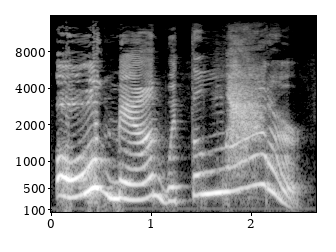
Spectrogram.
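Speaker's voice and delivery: high, loud, stretched-out holler; desperate shout. Acted. Chang to the unanswering old man, desperate shout. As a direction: holler with all your remaining breath. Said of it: "with his very last bit of breath, he shouted".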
